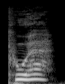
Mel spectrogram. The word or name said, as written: puha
